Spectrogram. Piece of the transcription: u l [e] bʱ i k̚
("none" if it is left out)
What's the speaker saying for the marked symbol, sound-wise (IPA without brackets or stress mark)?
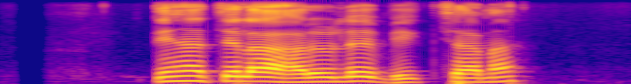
e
